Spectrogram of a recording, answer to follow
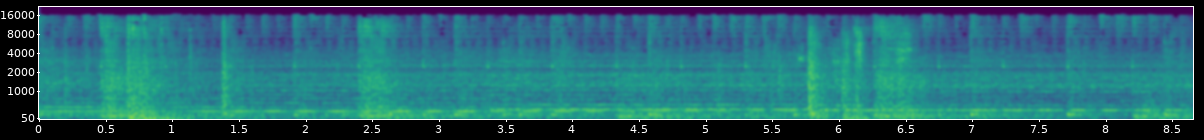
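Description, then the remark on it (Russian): Several sharp gunshots crack out at irregular intervals, a couple close together near the end, over a steady droning hum that runs throughout. No one speaks. “Выстрелы, выстрелы.”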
